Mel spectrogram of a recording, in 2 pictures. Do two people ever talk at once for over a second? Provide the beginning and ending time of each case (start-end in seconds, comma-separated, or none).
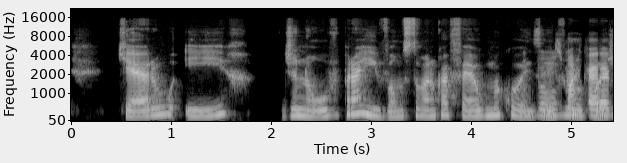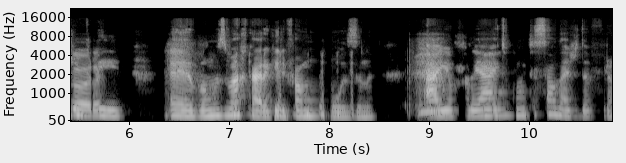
4.5-5.8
